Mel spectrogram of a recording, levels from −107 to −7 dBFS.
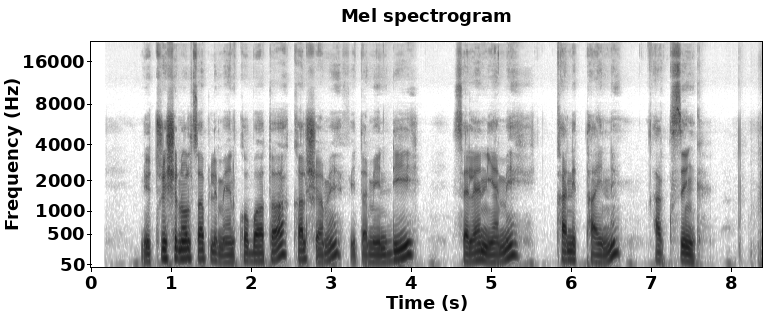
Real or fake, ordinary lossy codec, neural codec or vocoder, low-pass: fake; none; vocoder, 44.1 kHz, 128 mel bands every 256 samples, BigVGAN v2; none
